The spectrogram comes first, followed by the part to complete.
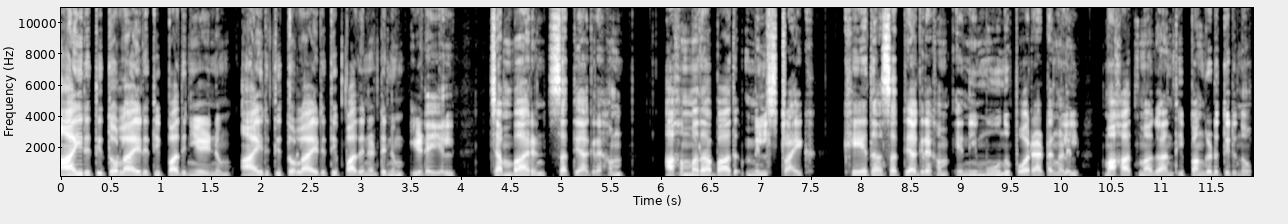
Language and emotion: Malayalam, neutral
